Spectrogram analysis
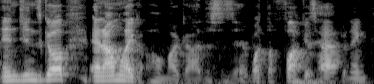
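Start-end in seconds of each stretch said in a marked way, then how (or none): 1.5-3.7 soft, lower retold panic; hushed aside. Passenger telling himself the plane is going down, hushed. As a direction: say it under your breath, much softer. Retelling his own panicked thought.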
